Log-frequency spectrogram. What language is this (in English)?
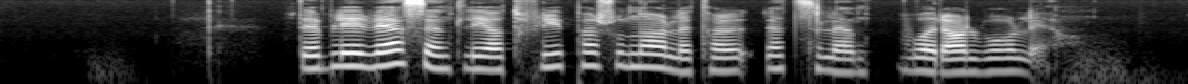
Norwegian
